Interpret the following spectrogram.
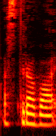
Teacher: Again, the A ending is stressed in the plural form.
